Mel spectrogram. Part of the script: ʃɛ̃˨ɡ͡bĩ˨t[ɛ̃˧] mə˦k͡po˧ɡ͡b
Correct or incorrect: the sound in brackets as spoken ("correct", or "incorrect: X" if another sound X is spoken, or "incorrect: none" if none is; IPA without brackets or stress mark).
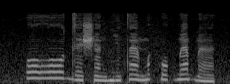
incorrect: ɛ̃˦˨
